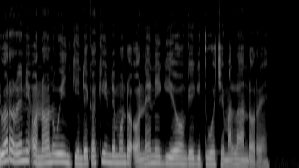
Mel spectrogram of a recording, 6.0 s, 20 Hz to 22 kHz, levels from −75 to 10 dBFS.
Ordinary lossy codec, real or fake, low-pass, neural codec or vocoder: none; real; none; none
